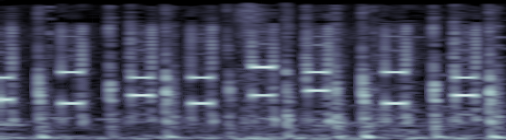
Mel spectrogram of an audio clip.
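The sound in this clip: A telephone number being dialed for a prank call: a quick series of bright, steady touch-tone beeps in an uneven rhythm, with short clicks and noise between the tones and no talk.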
